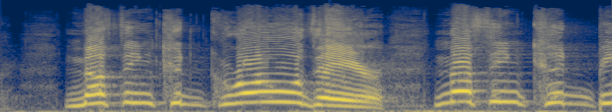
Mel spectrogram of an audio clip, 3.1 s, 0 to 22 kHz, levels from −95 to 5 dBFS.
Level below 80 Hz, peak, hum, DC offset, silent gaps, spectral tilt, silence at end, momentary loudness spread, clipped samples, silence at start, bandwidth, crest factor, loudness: -38 dBFS; 0 dBFS; none; under 0.1%; none; -3.5 dB/octave; 0 s; 10 LU; under 0.1%; 0.35 s; 17 kHz; 8 dB; -9 LUFS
